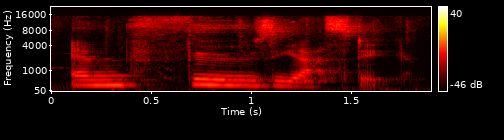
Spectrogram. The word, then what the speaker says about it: enthusiastic: So what you need to do is break down this word. Start with the first syllable. N. N. Where is your tongue? What's it doing on that final consonant sound? N. It's at the top of your mouth, and the N sound is made back in the soft palate.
